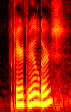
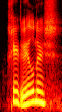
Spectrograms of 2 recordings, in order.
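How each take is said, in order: First: "Geert Wilders" with a questioning rise; questioning repeat. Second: Said in the usual way. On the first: A narrator's reading. Neighbour checks what was in the parcel, questioning rise on "Geert Wilders". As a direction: ask "Geert Wilders" back, lifting the end.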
